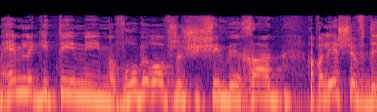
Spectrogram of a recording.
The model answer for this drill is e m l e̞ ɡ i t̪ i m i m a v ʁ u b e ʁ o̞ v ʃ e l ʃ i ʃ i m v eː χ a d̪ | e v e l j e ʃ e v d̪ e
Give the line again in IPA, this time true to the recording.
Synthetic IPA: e m l e̞ ɡ i t̪ i m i m a v ʁ u b e ʁ o̞ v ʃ e l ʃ i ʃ i m v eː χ a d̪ | a v a l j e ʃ e v d̪ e

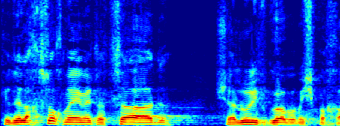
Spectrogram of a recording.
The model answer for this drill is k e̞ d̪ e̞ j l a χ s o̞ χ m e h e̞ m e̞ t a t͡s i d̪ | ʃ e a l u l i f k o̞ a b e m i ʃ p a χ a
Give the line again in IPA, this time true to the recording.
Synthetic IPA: k e̞ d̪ e̞ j l a χ s o̞ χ m e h e̞ m e̞ t a t͡s a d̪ | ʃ e a l u l i f ɡ o̞ a b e m i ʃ p a χ a

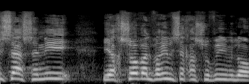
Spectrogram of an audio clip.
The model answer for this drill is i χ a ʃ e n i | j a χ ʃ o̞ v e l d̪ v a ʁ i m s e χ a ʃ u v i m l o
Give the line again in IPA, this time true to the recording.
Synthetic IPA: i ʃ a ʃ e n i | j a χ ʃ o̞ v a l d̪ v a ʁ i m ʃ e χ a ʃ u v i m l o

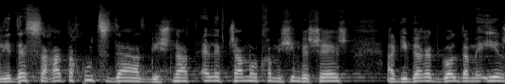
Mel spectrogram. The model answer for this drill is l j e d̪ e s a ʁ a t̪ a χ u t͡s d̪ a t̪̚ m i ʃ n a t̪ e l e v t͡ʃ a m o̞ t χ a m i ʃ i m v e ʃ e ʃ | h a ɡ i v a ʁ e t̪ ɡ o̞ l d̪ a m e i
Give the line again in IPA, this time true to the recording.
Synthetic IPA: l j e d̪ e s a ʁ a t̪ a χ u t͡s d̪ a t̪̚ b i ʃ n a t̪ e l e f t͡ʃ a m o̞ t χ a m i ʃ i m v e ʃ e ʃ | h a ɡ i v e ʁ e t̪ ɡ o̞ l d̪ a m e i

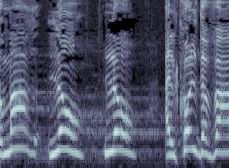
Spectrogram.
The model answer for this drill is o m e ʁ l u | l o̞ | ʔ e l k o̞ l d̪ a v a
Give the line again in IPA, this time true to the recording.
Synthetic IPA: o m a ʁ l o | l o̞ | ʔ a l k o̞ l d̪ a v a

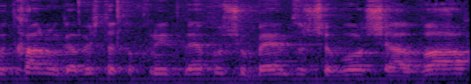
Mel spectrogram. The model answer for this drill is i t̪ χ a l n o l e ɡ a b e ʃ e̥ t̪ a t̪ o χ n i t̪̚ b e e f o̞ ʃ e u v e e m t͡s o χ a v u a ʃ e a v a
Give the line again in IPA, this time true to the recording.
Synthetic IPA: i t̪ χ a l n u l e ɡ a b e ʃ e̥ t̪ a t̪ o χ n i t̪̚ b e e f o̞ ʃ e u b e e m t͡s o ʃ a v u a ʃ e a v a

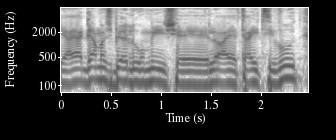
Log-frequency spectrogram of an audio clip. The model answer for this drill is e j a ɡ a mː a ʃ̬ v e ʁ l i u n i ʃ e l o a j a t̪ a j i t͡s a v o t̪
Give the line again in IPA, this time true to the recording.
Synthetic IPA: a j a ɡ a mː a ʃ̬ b e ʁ l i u m i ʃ e l o a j a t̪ a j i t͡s i v u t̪

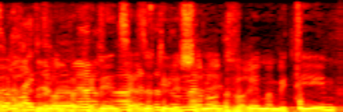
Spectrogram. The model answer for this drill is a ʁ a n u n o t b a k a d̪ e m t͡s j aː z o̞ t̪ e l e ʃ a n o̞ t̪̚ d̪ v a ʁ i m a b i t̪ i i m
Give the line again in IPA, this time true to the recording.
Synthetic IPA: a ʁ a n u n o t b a k a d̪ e n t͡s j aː z o̞ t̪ i l e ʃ a n o̞ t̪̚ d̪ v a ʁ i m a m i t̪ i i m

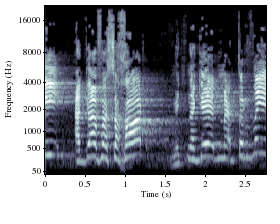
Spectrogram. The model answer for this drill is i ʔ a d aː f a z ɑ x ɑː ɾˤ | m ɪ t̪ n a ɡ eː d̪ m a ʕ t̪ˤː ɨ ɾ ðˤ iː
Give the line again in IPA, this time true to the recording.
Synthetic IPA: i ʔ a ɡ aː f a s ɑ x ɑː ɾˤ | m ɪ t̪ n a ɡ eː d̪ m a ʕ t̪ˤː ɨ ɾ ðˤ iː

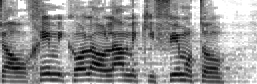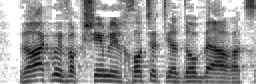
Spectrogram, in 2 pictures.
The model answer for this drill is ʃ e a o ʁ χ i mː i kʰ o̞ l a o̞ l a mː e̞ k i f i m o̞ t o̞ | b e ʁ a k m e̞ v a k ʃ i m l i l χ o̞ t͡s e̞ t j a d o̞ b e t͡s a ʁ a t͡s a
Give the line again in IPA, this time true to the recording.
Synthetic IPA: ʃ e a o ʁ χ i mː i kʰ o̞ l a o̞ l a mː e̞ k i f i m o̞ t o̞ | v e ʁ a k m e̞ v a k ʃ i m l i l χ o̞ t͡s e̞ t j a d o̞ b e a ʁ a t͡s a

